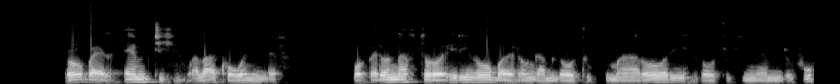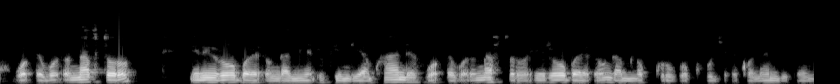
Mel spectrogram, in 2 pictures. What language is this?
Fula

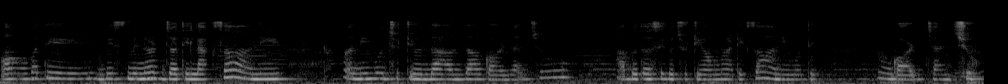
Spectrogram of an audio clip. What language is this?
Nepali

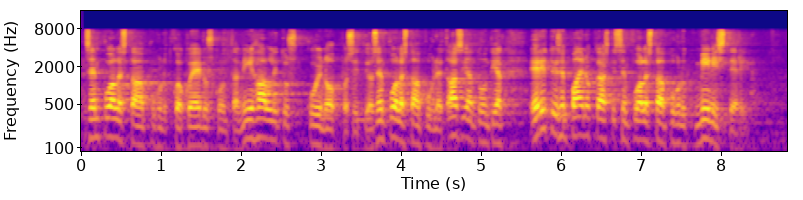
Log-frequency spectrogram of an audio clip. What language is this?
Finnish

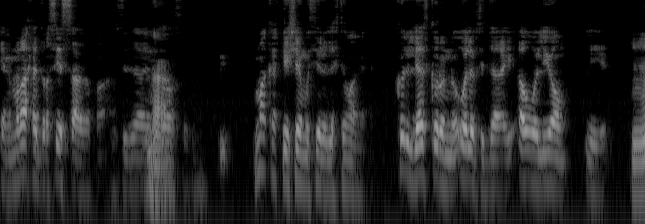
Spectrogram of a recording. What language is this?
Arabic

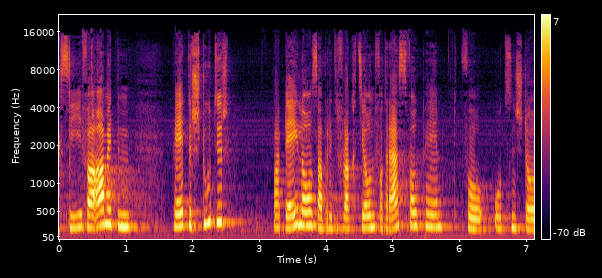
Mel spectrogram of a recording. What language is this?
Swiss German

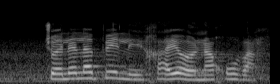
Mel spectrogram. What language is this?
Northern Sotho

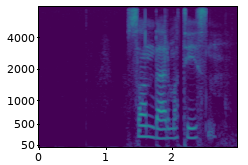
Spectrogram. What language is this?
Norwegian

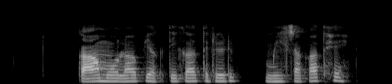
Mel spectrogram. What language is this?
Chhattisgarhi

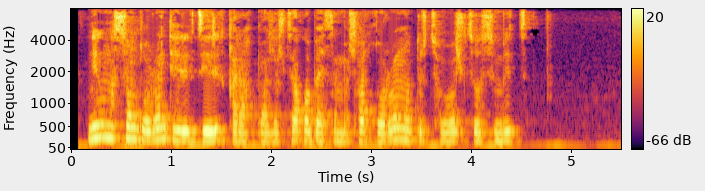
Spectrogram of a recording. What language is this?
Mongolian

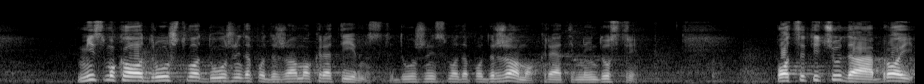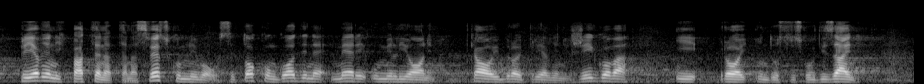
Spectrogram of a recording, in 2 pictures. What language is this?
Serbian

